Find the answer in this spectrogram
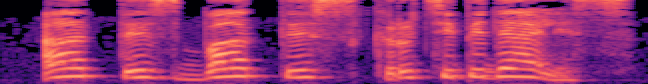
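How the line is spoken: Cooed. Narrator (Russian): проворковала Таня

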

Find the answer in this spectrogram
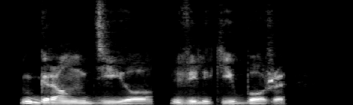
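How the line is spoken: Exclaiming, coughing laugh. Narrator (Russian): вскричала и с новым кашлем рассмеялась принцесса

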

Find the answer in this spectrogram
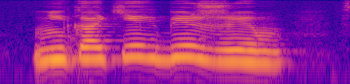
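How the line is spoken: Calm reply, girl. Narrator (Russian): спокойно отозвалась девочка

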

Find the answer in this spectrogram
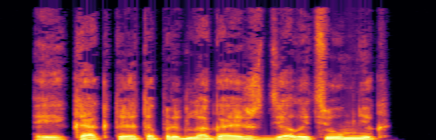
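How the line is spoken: Snort. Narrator (Russian): хмыкнул Бэй

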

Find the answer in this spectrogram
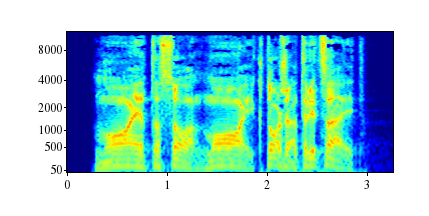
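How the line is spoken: Grumbling. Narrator (Russian): заворчался зяблик

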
